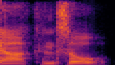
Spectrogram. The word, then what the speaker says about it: Arkansas: Well, you say Kansas, but you say Arkansas. So why don't you say our Kansas or can our cancer and cancel? So that that's an example of how even US English just has weird things. It's spelled exactly the same way, but you say it differently.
